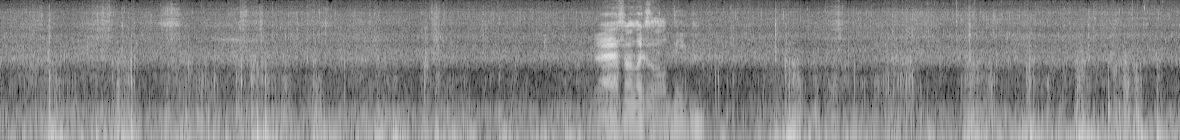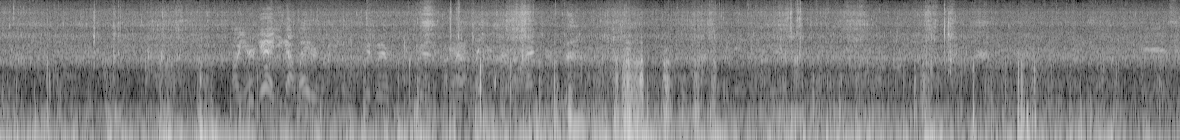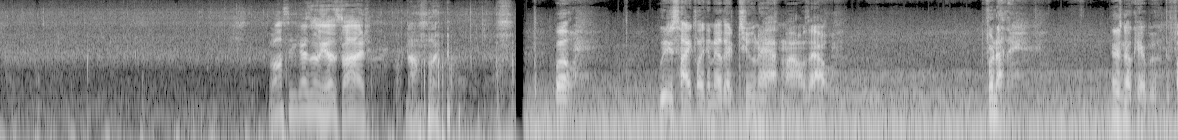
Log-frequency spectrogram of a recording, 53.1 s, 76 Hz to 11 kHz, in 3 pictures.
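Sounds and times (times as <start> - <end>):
water splashing and sloshing: 0.0 - 53.0
steady low rumble: 8.4 - 28.9, 43.1 - 53.0.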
